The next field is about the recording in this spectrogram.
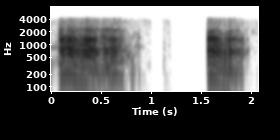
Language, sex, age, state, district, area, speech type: Sindhi, male, 45-60, Uttar Pradesh, Lucknow, rural, conversation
